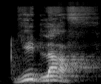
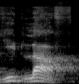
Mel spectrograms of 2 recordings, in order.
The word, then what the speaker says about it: Jidlaph: Jidlaph means melting away. Because, brothers and sisters, this letter here, the face or feet, makes a F or a P sound at the end of words.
